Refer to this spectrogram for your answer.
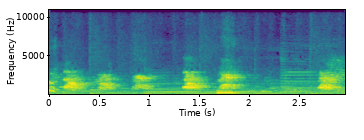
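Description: A dog barks about six times in quick, slightly uneven succession, loud, with no one talking.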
